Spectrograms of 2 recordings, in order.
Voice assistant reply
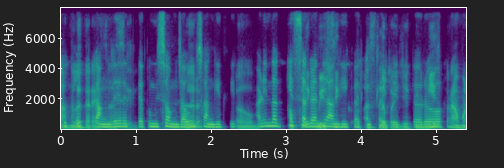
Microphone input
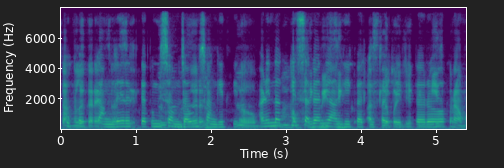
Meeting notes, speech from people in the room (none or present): present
